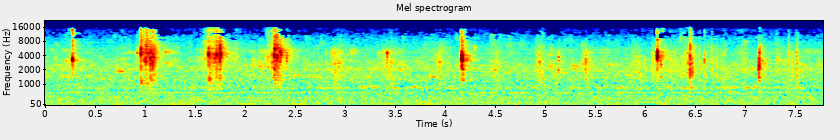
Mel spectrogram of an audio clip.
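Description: A person chewing crispy fried chicken, with several short crunches and clicks spread out over a steady low hum.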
